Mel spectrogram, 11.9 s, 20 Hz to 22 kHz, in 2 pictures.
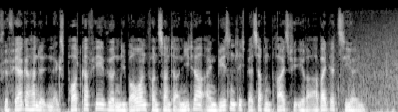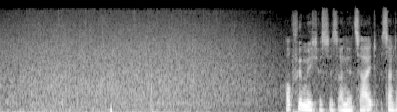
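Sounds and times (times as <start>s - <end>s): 
speech: 0.0s - 5.8s, 10.2s - 11.9s
steady rain falling in Santa Anita La Union: 4.9s - 11.9s.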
